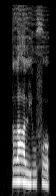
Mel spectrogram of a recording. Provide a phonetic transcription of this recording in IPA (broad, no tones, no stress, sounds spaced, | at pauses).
l ɑ l j u f o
